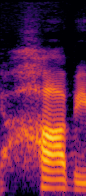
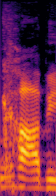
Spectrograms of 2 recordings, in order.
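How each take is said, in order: First: The name begins with an H sound. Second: The name begins with a K sound. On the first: The speaker calls it right. "You say Hobby Bullen. That's how you say it" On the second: The speaker calls it wrong. "You don't say Cobby Bullen"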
